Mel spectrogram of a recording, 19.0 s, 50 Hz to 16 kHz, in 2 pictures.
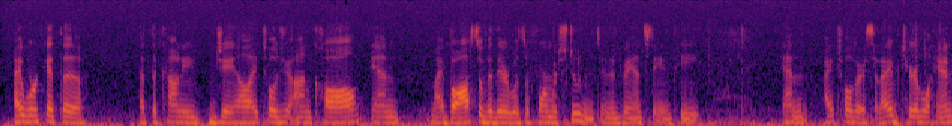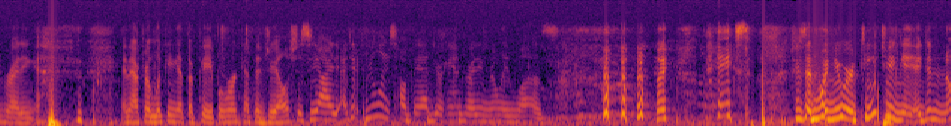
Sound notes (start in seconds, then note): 9.9 chuckles; 15.0 chuckles; 15.1 laughter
